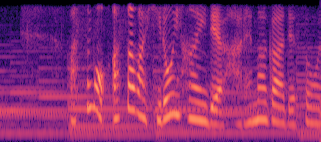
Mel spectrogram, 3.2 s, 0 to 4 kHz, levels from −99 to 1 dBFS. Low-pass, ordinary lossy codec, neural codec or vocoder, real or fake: 3.6 kHz; none; none; real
